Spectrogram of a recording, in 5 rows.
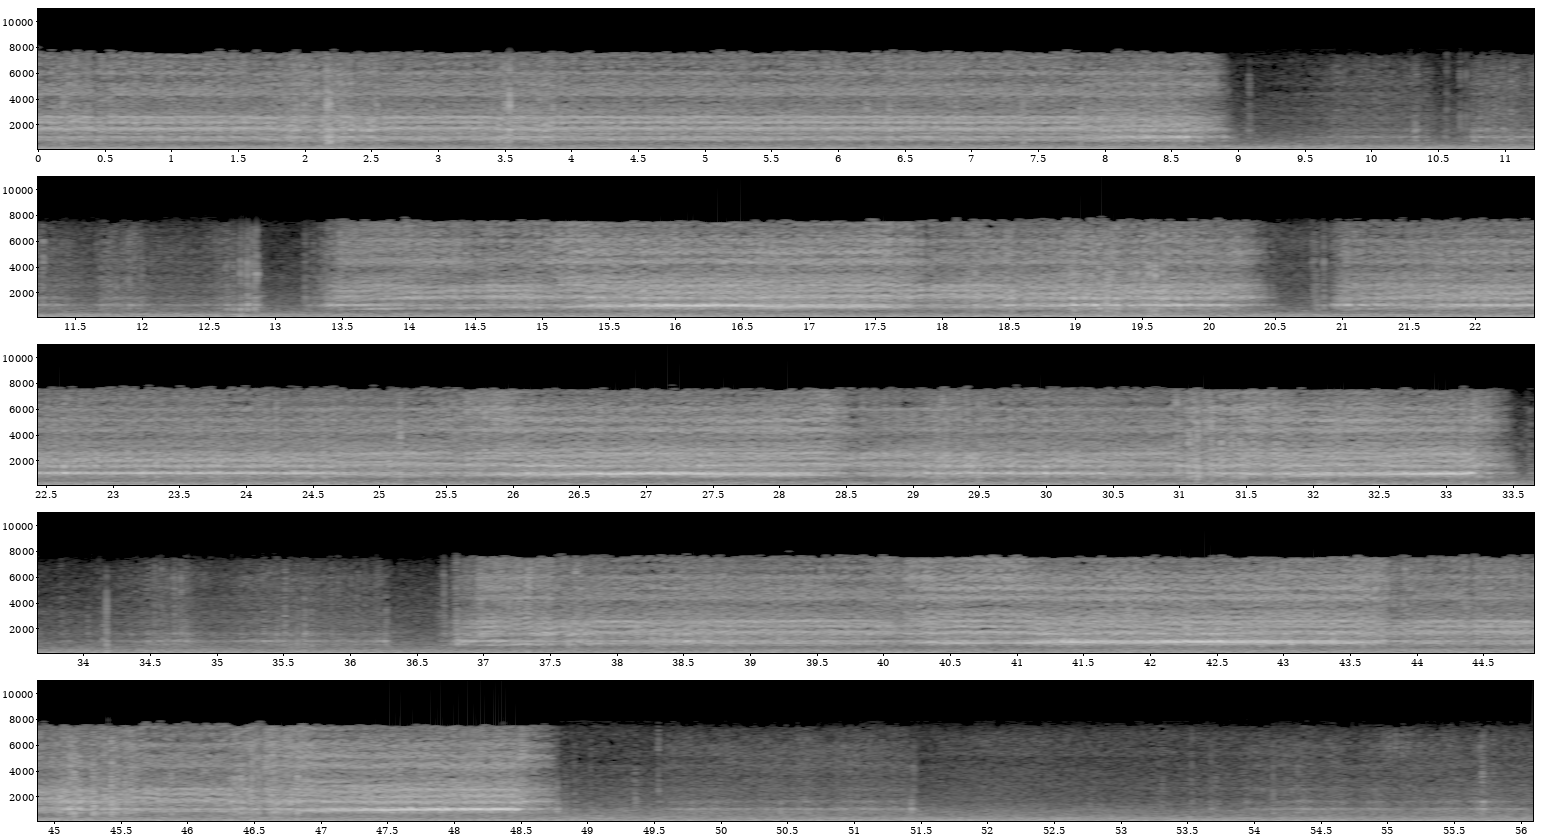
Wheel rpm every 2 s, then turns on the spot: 110, 120, 110, 110, 40, 20, 40, 110, 110, 110, 70, 110, 120, 110, 110, 110, 70, 10, 70, 120, 110, 110, 110, 110, 40, 10, 0, 20.
8-12 34-36 48-52 54-56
